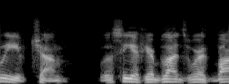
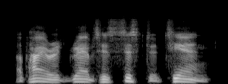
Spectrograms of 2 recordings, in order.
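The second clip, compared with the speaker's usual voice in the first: plain reading voice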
